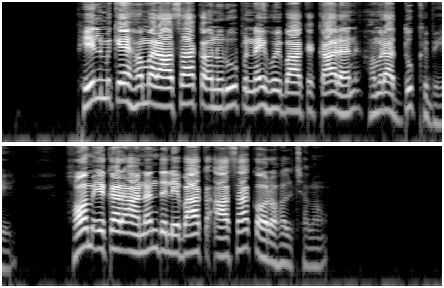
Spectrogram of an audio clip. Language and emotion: Maithili, sad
